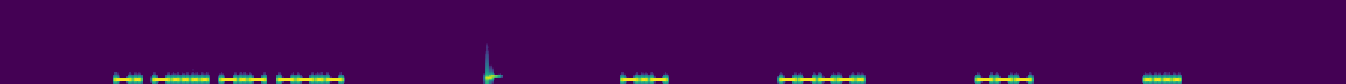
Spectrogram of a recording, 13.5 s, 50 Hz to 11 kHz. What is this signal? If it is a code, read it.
Morse code, heard as a keyed tone, about 25 wpm, spaced as for 11 wpm, 700 Hz. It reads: N6KQ K9OH
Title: USA Call Signs - 4 Characters - 8x Character Spacing - 25wpm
